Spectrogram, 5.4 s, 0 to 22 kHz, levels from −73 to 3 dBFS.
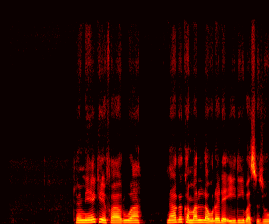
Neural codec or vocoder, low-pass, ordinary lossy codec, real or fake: autoencoder, 48 kHz, 128 numbers a frame, DAC-VAE, trained on Japanese speech; none; none; fake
